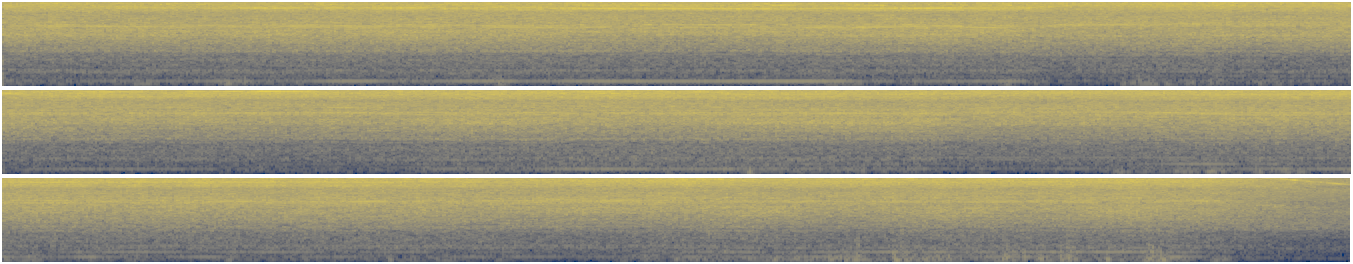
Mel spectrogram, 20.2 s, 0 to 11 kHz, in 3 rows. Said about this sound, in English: And now, 3M bristle disc, not a sponsor.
